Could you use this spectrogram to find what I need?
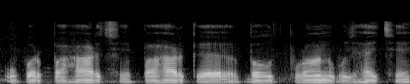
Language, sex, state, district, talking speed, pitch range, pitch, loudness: Maithili, male, Bihar, Supaul, 130 wpm, 95-100 Hz, 95 Hz, -20 LUFS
